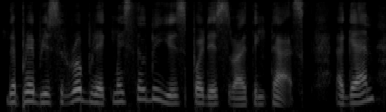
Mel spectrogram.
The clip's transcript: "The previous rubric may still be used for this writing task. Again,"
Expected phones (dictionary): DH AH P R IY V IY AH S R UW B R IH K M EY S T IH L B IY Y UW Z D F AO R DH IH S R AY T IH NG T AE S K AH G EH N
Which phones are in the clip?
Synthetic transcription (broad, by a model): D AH P R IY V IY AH S R UW B R IH K M EY S T IH L B IY Y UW S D F AO R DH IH S R AY T IH NG T AE S K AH G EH N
